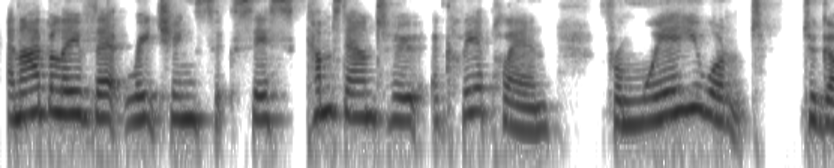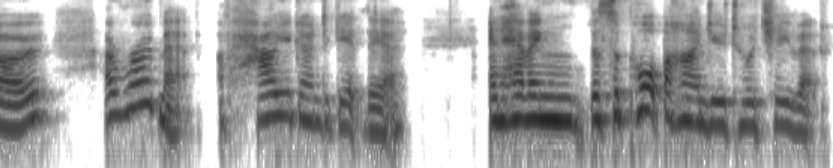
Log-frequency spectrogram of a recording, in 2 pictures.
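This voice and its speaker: A woman's voice: mid-range voice, normal speed. A woman hosting a business podcast, reading an upbeat intro and then interviewing a guest. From New Zealand. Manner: upbeat, promotional delivery. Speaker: podcast host.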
